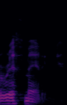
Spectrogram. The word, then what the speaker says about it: arithmetic: learn about arithmetic sequences I know you guys seen this word and probably pronounce it a rithmatic arithmetic but for these sequences we're going to call it a rithmatic have three i cans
